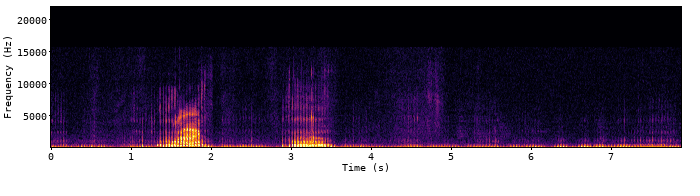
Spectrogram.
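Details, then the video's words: Pet cat Manis, recorded with an ASMR microphone, gives two short rising meows about a second apart over a continuous low purr that carries on steadily afterward. "ASMR cat purring ❤ Manis die aan het spinnen is"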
